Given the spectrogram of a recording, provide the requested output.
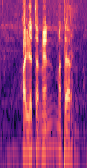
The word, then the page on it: alletament matern: Catalan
